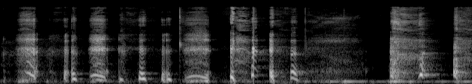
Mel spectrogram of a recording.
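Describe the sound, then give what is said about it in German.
A rapid series of harsh coughs bursts out one after another, broken by brief gasps, with a final cluster of coughs near the end. “Jetzt habe ich, weil ich, ich weil ich gehustet habe und dann wollte ich aber schon reden und dann habe ich so aber meine Husten sauber eingeatmet oh, und musste nein.”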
